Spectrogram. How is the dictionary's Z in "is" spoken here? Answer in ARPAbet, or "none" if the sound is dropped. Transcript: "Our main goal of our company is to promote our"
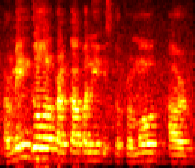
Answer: S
